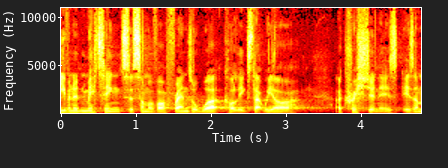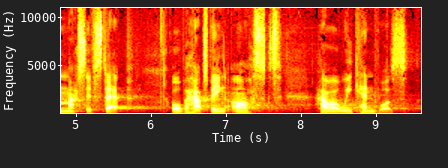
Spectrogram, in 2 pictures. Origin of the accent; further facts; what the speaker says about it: England, United Kingdom; I tend to find that as an English person, I will do everything in my power to avoid any sense of awkwardness with anyone.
